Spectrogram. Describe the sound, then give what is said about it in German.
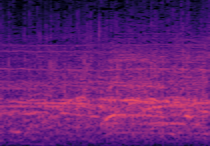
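A crowd cheers at the finish line of the Vienna City Marathon, a steady wash of shouts, whoops and clapping at an even loud level throughout, with some rising voices standing out briefly. “Ihr hört es ja jetzt gerade, wir sind eigentlich schon beim Vienna City Marathon.”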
